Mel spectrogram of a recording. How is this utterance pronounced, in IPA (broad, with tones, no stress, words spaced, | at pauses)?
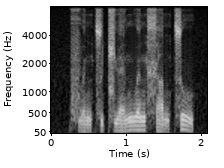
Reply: fwə̰˨˩nt͡su˦ t͡ɕɥɛ˧˥n̪wə˥n xa̰˨˩n t͡su˥˩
